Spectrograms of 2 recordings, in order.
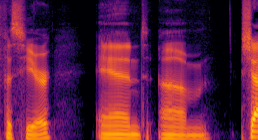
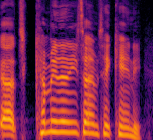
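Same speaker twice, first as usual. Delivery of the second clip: friendly producer; 10 semitones higher, faster than usual. Retold or imitated. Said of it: "She's like".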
